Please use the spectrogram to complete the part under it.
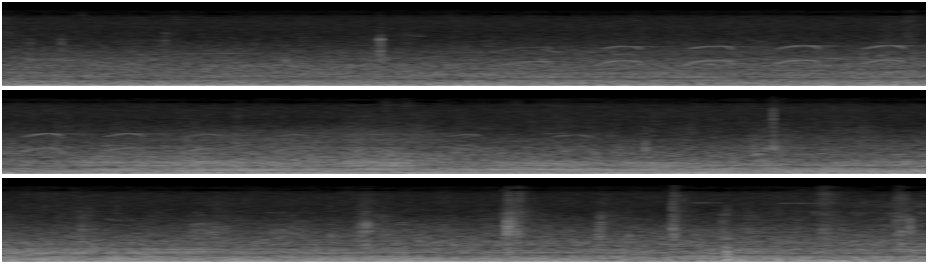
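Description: Water laps gently against rocks nearby.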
